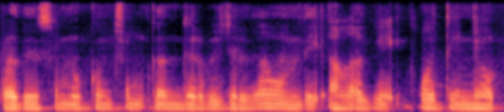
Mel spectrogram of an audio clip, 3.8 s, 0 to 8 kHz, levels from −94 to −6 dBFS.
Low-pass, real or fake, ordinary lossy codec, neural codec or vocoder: 7.2 kHz; fake; none; codec, 44.1 kHz, 2.6 kbps, DAC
